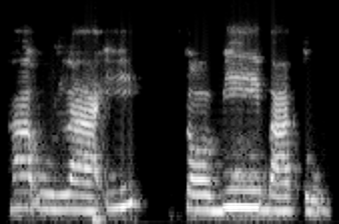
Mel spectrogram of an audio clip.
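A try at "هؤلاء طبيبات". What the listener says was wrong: Tobi ba, jangan lupa kalau tidak ada alif lam jangan ragu-ragu untuk mentanwinkan ya. Haula'i tabibatun ya, azwajuhunna mudarrisuna.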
